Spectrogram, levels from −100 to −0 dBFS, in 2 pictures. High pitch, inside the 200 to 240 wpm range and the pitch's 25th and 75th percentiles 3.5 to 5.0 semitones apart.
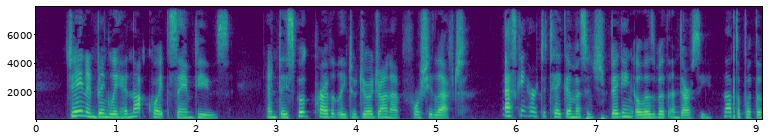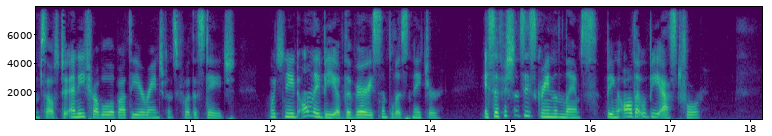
Yes: high, 210 Hz; fast, 205 wpm; average, 4.1 semitones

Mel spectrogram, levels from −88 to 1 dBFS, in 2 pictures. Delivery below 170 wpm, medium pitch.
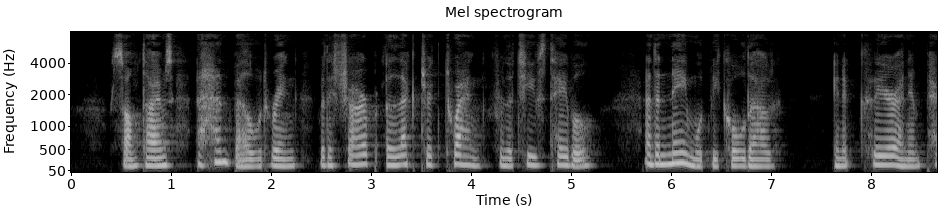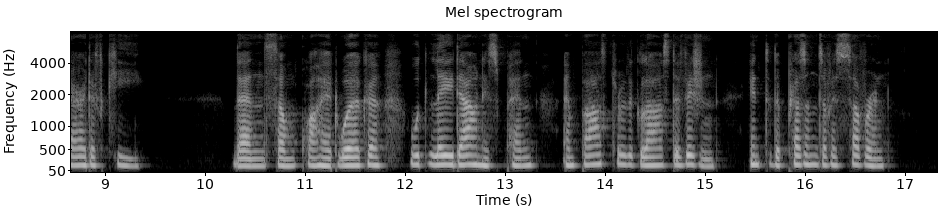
No: average, 175 wpm; medium, 175 Hz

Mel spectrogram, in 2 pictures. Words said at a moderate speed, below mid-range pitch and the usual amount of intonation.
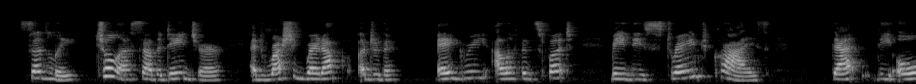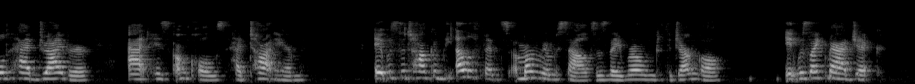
No: average, 155 wpm; high, 245 Hz; average, 4.6 semitones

